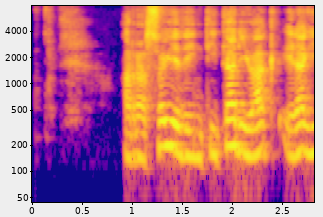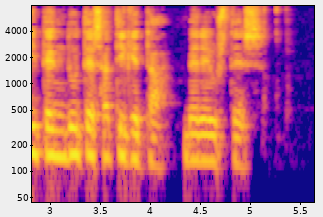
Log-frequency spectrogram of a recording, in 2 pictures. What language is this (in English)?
Basque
